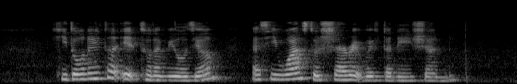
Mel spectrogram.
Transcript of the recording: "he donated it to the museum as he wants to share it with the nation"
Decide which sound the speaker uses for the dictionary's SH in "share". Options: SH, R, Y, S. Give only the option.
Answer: SH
